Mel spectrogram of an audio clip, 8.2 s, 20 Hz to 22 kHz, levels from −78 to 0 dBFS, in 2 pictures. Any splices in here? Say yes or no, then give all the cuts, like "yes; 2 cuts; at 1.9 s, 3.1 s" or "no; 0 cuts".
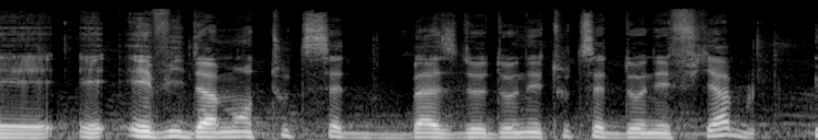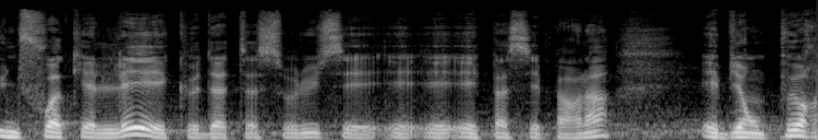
no; 0 cuts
